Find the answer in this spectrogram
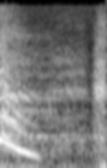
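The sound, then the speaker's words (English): A person imitates the wheeze they used to have when they smoked cigarettes: one strained, breathy inhale with a thin whistling tone that slides downward and fades, followed by a short breathy rasp. It is fairly loud, with no speech. “I used to wheeze.”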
